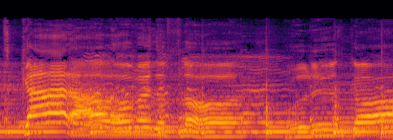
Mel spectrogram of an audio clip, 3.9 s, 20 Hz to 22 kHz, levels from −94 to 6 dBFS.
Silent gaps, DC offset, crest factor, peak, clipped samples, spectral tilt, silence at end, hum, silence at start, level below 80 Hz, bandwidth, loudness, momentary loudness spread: none; 0.1%; 12 dB; 0 dBFS; under 0.1%; -6 dB/octave; 0 s; none; 0 s; -54 dBFS; 12.5 kHz; -13 LUFS; 7 LU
